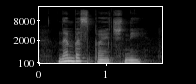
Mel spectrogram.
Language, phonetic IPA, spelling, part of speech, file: Ukrainian, [nebezˈpɛt͡ʃnei̯], небезпечний, adjective, Uk-небезпечний.ogg
- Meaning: dangerous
